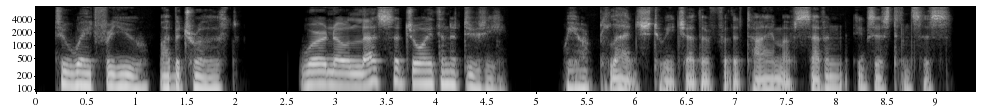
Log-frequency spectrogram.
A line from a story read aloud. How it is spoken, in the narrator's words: Eager to soothe her dying moments, he answered tenderly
